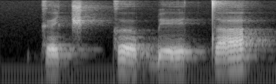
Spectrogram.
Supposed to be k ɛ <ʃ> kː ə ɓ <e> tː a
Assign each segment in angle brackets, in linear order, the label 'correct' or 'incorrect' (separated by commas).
incorrect, correct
